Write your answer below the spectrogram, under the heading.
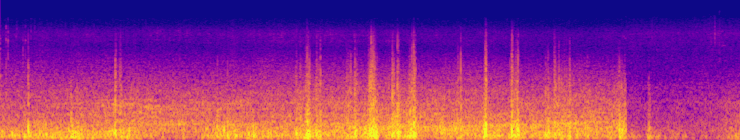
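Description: Fighter jet's engine roaring on takeoff and climb-out, mixed with wind buffeting the microphone and irregular crackles. The roar drops away sharply about six seconds in as the jet recedes.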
